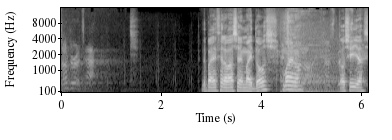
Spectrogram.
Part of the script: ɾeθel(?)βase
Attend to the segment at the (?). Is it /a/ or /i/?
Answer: a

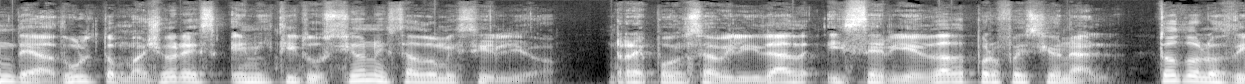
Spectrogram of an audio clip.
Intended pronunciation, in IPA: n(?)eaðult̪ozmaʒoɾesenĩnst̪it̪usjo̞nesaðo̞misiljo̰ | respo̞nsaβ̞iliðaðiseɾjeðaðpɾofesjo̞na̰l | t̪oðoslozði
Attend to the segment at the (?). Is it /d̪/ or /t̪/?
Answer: d̪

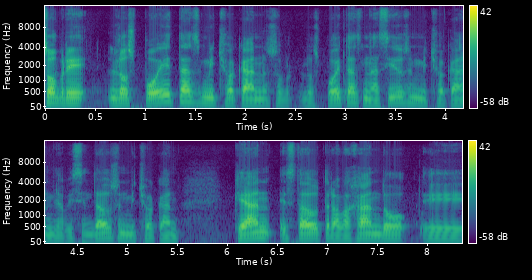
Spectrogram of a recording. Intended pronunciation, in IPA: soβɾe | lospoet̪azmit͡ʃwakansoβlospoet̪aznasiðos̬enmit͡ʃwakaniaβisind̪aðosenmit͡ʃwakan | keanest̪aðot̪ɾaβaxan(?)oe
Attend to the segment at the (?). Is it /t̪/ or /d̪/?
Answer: d̪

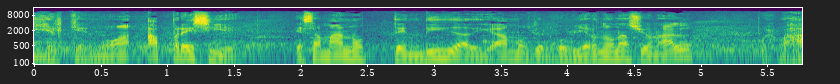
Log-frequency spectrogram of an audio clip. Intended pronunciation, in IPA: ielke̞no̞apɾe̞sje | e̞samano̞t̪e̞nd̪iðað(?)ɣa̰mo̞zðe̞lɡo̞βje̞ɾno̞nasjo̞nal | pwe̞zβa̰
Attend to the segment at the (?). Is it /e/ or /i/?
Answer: i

